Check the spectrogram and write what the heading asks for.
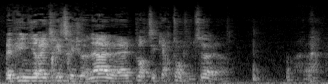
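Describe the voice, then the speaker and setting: Speaking fast in a fairly high voice, an actor lightly plays a self-satisfied, tactless and awkward man, an office worker and neighbour prone to stammering when flustered. The stage performance comes through from afar with echo and a noisy background.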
